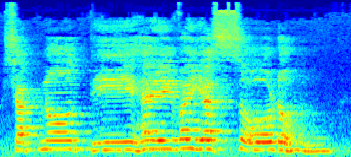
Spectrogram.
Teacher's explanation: ये जो पहले चरण में य के बाद जो विसर्ग आ रहा है, उसके बाद का अक्षर है स, और विसर्ग के बाद जब श, श या स आता है तो विसर्ग का उच्चारण आधा श, श या स होता है। यहां पे स है तो आधा स होगा।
